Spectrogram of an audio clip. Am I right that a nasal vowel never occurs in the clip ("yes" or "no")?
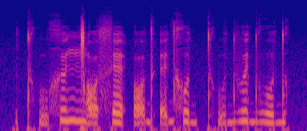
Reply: yes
